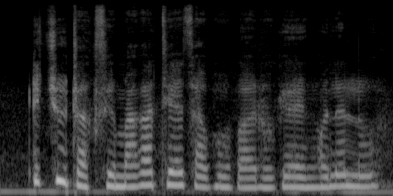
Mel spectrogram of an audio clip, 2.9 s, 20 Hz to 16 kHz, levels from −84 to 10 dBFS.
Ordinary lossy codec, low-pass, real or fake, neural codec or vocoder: none; 14.4 kHz; fake; codec, 44.1 kHz, 3.4 kbps, Pupu-Codec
